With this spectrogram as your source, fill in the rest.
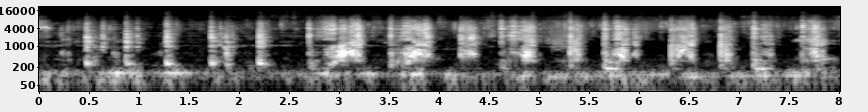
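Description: Onions sautéing with garlic in a pan for adobong atay (liver adobo), with repeated stirring scrapes and clinks of a utensil against the pan over a steady sizzle, close and fairly loud.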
